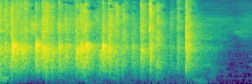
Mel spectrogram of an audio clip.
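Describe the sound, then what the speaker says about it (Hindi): Applause from an audience at a satsang gathering held in a house in Markham, Canada: a short burst of rhythmic, fairly loud clapping lasting about two seconds before it fades out quickly. "जोरदार ताली।"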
